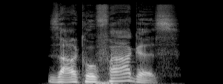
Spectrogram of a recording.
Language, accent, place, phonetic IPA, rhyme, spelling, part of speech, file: German, Germany, Berlin, [zaʁkoˈfaːɡəs], -aːɡəs, Sarkophages, noun, De-Sarkophages.ogg
- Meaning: genitive singular of Sarkophag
